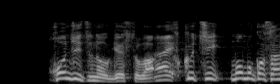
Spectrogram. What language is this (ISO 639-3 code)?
jpn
